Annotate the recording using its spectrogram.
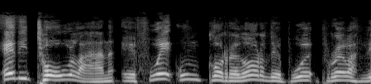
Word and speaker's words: Tolan: En 1908, un día como hoy, nació Eddie Tolan, o Tolan, no sé cómo se pronuncia, Teudi. Ninguna de las dos, como dije, ni Tolan, ni Tolan. Tolan.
